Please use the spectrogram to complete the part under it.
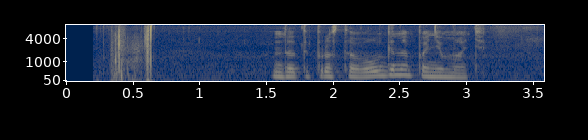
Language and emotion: Russian, positive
